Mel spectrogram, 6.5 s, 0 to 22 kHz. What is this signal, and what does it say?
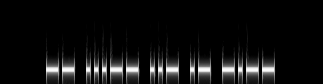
Morse code, heard as a keyed tone, about 15 wpm, 700 Hz. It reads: M3UAY
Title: DXCC-100 Call Signs - 5 Characters - 15wpm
